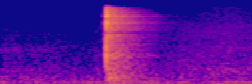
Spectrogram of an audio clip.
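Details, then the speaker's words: Tuning fork struck for a Weber test of cranial nerve VIII, then placed on the patient's head during a demonstration medical assessment that found a normal result: a sharp metallic strike with a brief high ringing that fades quickly. "so we're going to do the weber test first i'm going to strike the tuning fork and put it in front of the patient's head"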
